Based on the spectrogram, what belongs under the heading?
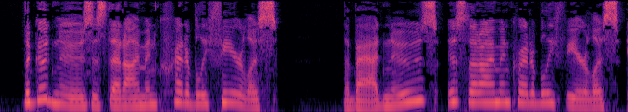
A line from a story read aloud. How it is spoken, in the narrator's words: he said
